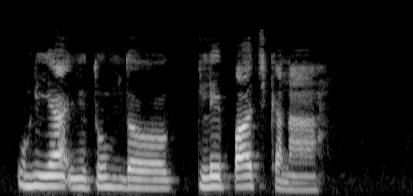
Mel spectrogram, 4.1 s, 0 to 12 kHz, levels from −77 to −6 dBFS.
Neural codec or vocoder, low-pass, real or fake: none; 7.2 kHz; real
